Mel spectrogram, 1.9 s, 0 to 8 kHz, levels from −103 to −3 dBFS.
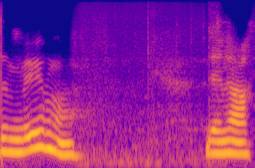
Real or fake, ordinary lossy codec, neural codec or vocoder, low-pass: fake; none; codec, 16 kHz, 2 kbps, X-Codec, HuBERT features, trained on general audio; none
